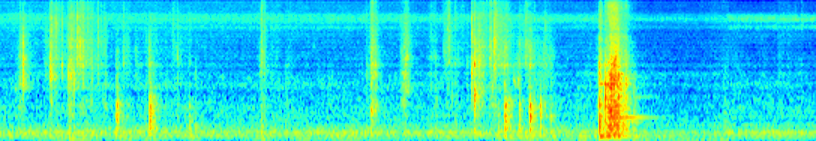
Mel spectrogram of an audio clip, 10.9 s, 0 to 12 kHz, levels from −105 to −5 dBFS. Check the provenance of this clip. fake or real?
fake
